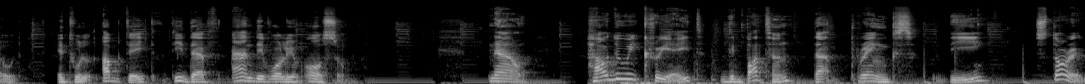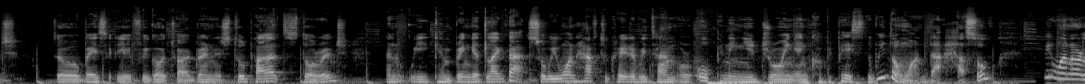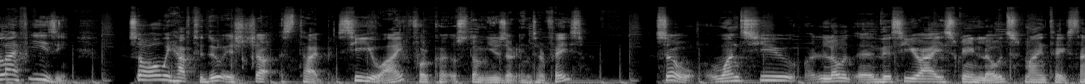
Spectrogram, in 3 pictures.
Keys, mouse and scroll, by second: 0.9-1.7 typing, 2.2 scroll down 1, 2.6-3.0 scroll up 1, 3.0 middle click, 7.2 click, 10.0 scroll down 1, 10.3 middle click, 12.1 click, 14.0-14.7 scroll up 1, 14.7 click, 16.6 Escape, 23.5-26.1 typing, 28.0 click.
